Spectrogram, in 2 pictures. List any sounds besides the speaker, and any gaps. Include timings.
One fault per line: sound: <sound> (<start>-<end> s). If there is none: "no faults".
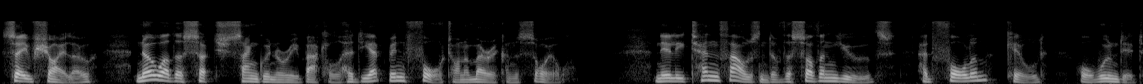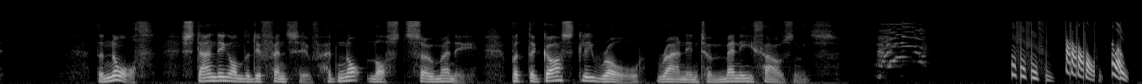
sound: squeak (20.2-20.7 s)
sound: chirp (21.5-22.7 s)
